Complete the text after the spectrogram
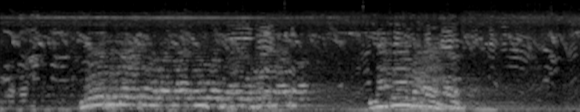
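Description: A man shouts loudly up close.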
